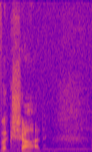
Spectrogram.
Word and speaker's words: Achshad: session of uh tomb of akshad i finally pronounced it right tomb of akshad uh and so uh where we're at is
